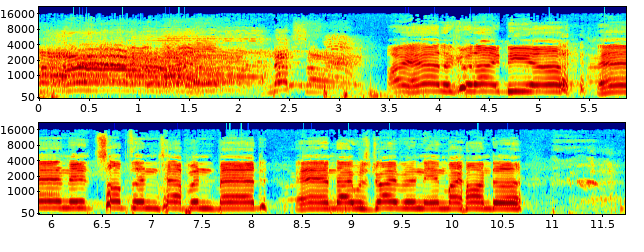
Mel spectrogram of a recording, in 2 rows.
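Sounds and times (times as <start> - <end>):
several people yelling together: 0.0 - 7.2
speech: 3.5 - 10.8
laughter: 4.0 - 8.6, 10.5 - 11.7.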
